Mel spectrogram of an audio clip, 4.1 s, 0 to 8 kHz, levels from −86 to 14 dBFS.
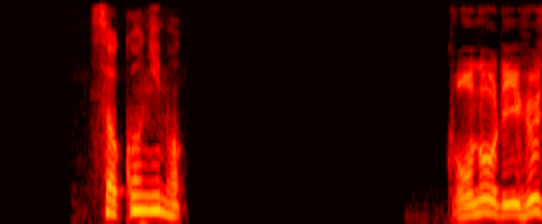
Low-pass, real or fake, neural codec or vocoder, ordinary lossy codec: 7.2 kHz; real; none; none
